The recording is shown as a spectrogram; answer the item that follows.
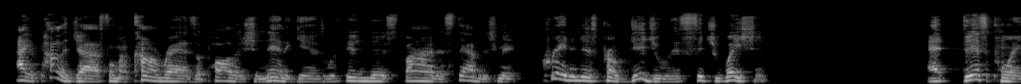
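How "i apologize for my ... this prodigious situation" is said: usual speaking voice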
